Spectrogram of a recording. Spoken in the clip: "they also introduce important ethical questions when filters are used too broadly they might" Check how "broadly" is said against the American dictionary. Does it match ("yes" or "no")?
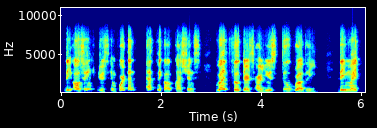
yes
